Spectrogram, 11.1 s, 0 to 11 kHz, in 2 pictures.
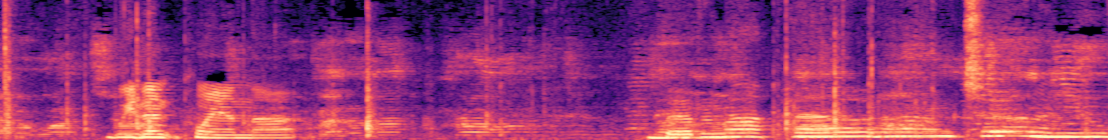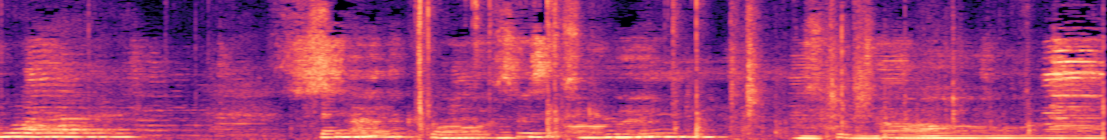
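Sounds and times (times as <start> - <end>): woman singing wordless held notes: 3.2 - 6.4, 7.0 - 11.0.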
